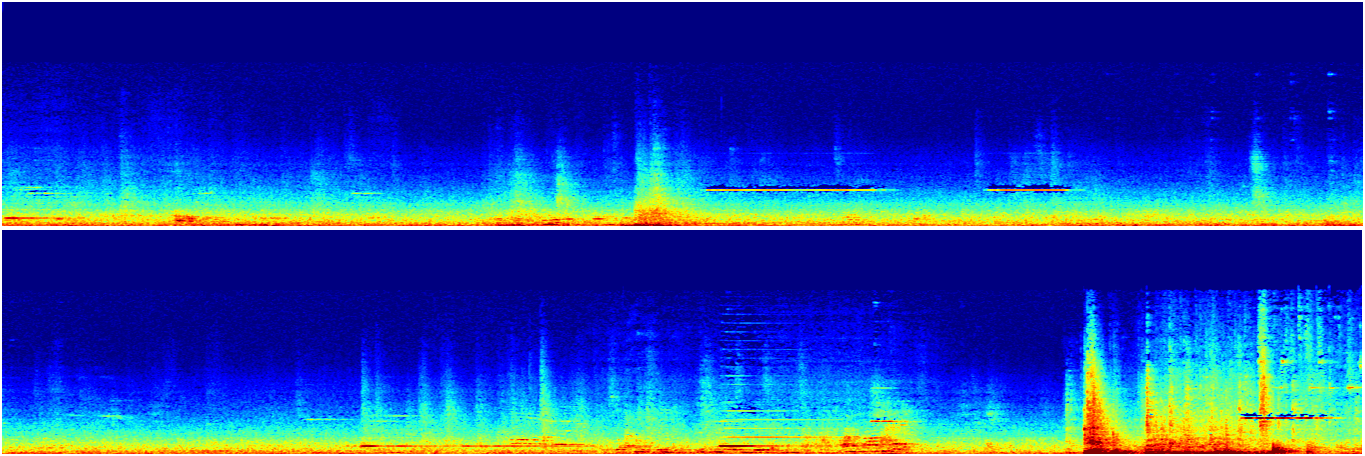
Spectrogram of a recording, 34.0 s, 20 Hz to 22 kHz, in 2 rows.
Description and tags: hospital hall3 heavy ventilation, distant sounds, elevator open and cart comes out Montreal, Canada
heavy, hall, Montreal, Canada, hospital, ventilation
